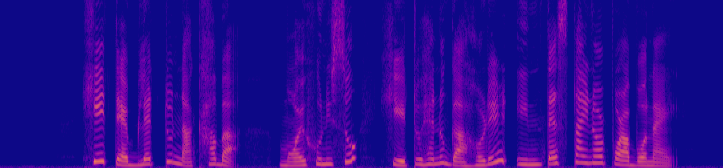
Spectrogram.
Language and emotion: Assamese, disgusted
